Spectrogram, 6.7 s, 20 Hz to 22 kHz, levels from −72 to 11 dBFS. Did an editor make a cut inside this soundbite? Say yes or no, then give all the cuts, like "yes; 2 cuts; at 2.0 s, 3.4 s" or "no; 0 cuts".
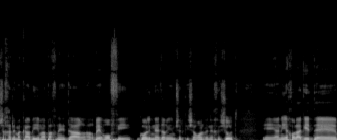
no; 0 cuts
